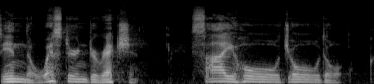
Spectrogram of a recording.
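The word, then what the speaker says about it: 西: Sai ho jodo, right? The sai is nishi, like west, if you know nishi, like nishi honganji, right? That nishi is west, but the Chinese pronunciation, the onyomi is sai.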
